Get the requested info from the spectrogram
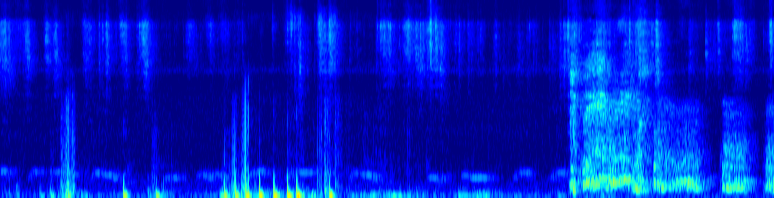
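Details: Shiba Inu puppies at a Dutch breeder in the morning: thin steady whines repeat, then a burst of sharp clicks and taps, and a noisy cluster of yelping and whimpering in the last two seconds.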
